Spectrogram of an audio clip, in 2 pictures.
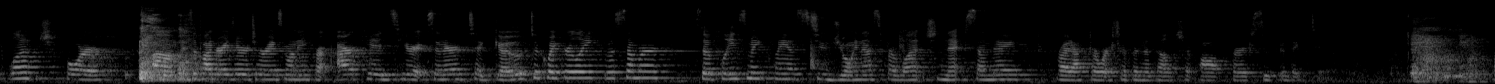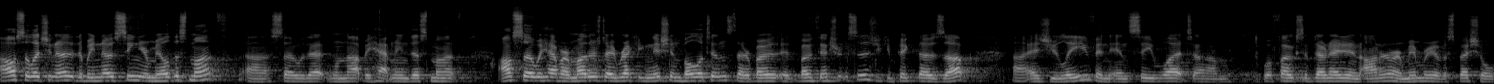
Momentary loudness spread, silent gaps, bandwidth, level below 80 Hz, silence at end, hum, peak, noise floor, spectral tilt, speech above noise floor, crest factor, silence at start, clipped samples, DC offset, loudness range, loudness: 15 LU; none; 16.5 kHz; -76 dBFS; 0 s; none; -14 dBFS; -63 dBFS; -4.5 dB/octave; 28 dB; 22 dB; 0 s; under 0.1%; under 0.1%; 12 LU; -35 LUFS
